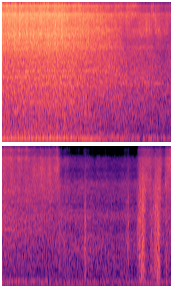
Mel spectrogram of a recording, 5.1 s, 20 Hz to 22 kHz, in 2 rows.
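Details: 1931 Ford pickup with tri-power carbs after ignition and carburetor repair; compression was checked. Revs drop smoothly from a blip and settle into an even, steady idle with no misses. It sounds a lot better.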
